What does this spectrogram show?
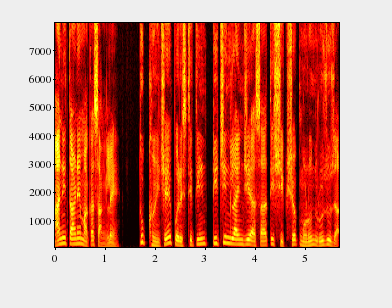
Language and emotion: Goan Konkani, neutral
